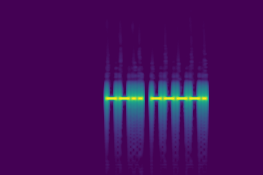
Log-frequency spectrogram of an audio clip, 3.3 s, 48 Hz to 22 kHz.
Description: Morse code, heard as a keyed tone, about 29 wpm, 700 Hz. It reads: Z9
